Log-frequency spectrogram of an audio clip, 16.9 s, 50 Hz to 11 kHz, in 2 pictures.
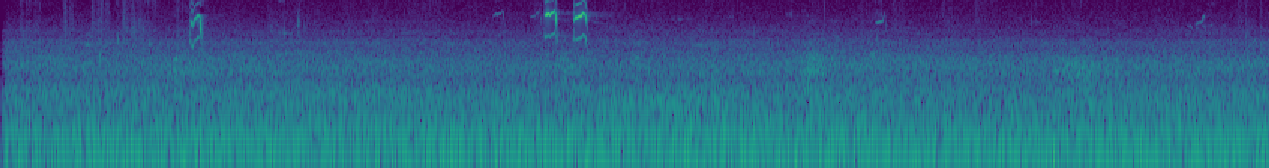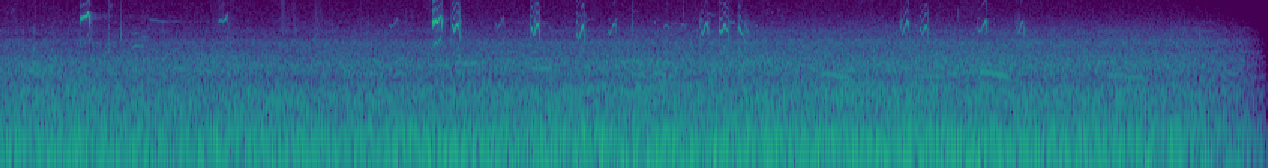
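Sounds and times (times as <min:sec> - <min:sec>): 
migrant meadow pipit variable flight calls: 0:00.6 - 0:16.2.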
